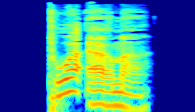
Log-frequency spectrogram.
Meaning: comparative degree of torarm
- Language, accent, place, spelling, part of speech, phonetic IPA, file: German, Germany, Berlin, torärmer, adjective, [ˈtoːɐ̯ˌʔɛʁmɐ], De-torärmer.ogg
